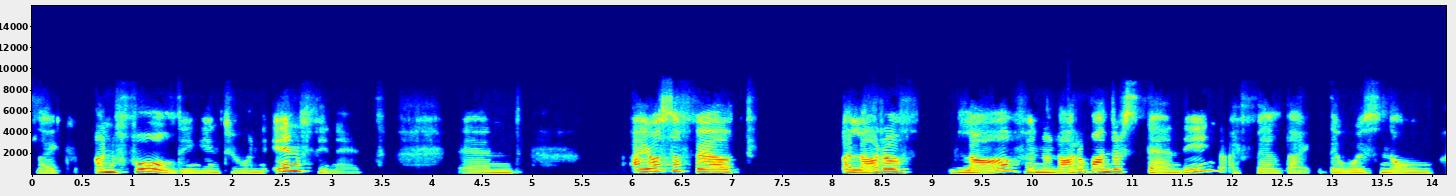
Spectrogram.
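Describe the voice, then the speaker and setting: Woman, 30s, podcast guest; slow, reflective storytelling with frequent pauses, bright tone. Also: mid-range voice, dry recording, muffled recording. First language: Romanian. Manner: reflective, with many pauses and fillers. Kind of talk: personal storytelling.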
